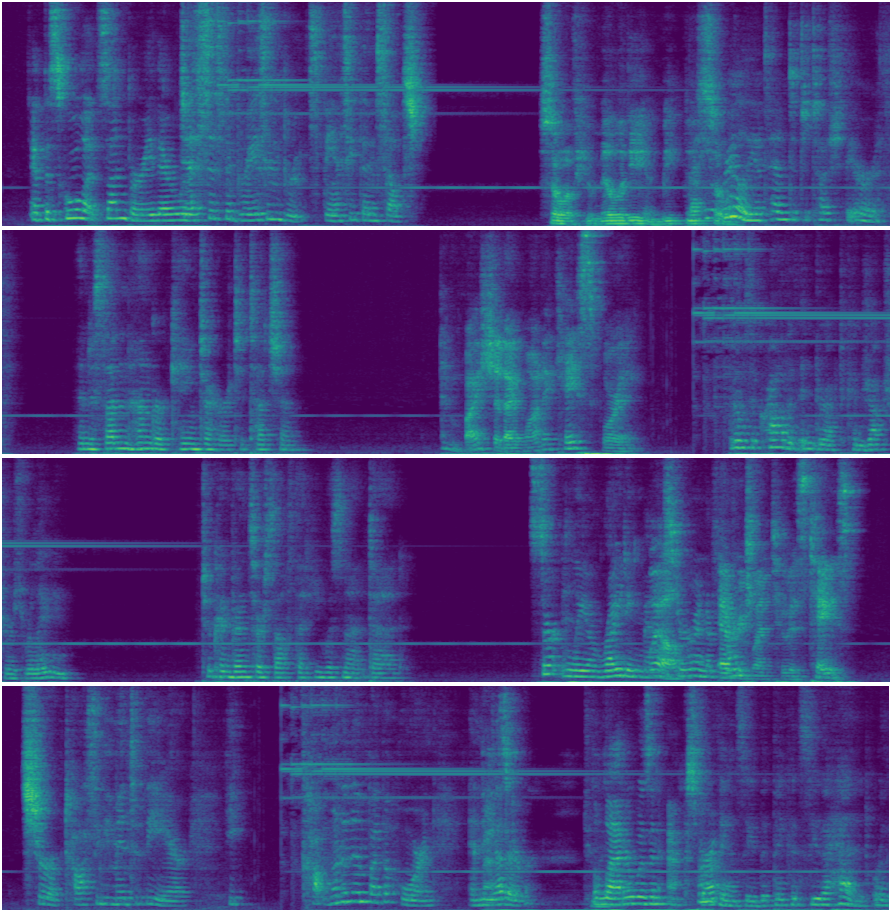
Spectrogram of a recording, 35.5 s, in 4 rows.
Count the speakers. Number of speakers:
7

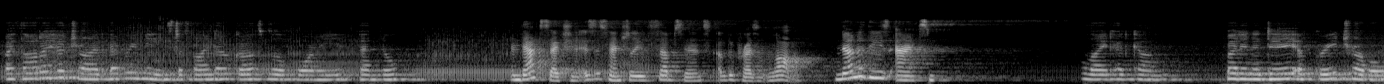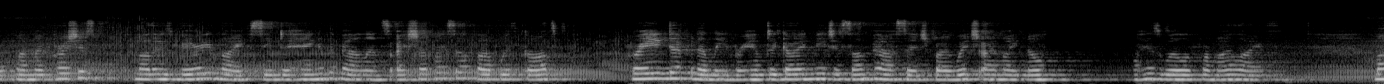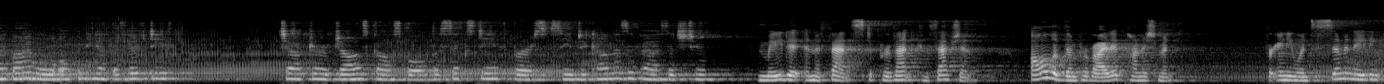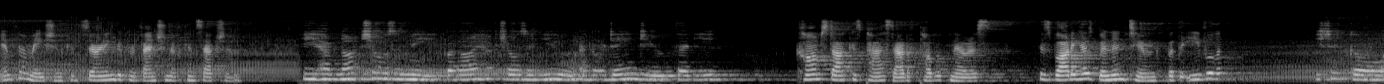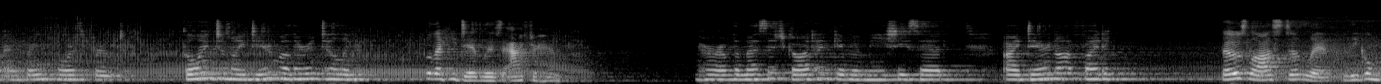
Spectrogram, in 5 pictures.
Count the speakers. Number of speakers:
2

